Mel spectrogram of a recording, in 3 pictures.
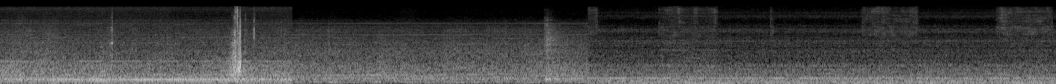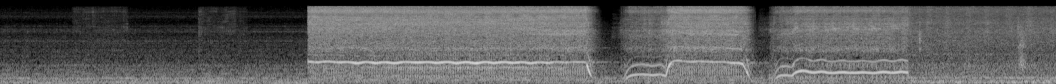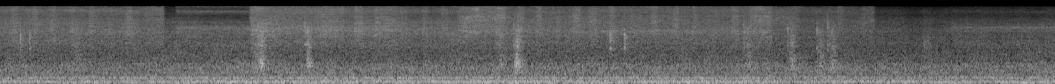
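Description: Denim workshop machinery running, with three loud bursts of compressed-air hissing about halfway through. The hissing carries a wavering whistle and is typical of a pneumatic spray gun used to spray jeans.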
